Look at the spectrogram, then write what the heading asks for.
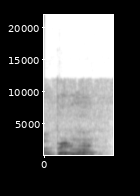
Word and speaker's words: Bernard: So, uh, am I pronouncing your name correctly? Uh, yes. Uh, Bernard. Correct. Bernard.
